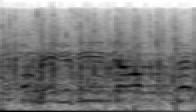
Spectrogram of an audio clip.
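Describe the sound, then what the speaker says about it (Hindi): Audience applause for a dance performance on a televised dance show, a dense steady wash of clapping and crowd noise, brief and fairly loud. "जोरदार तालियां"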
